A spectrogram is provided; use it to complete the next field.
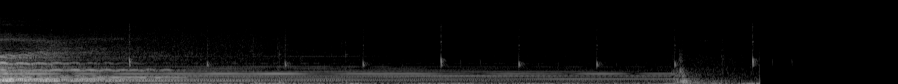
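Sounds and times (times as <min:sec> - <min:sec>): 
person singing with piano: 0:00.0 - 0:02.3
piano: 0:00.0 - 0:07.6.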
